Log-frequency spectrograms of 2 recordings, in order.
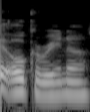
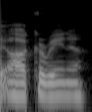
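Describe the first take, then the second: First: "ocarina" opening on a long OH; first pronunciation of ocarina. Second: "ocarina" opening on AH as in "octopus"; second pronunciation of ocarina. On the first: Gamer shows how some people say it, "ocarina" with an OH start. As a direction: say "ocarina" as oh-kuh-REE-nuh. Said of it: "Some people say ocarina". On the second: Gamer shows the other way, "ocarina" with an AH start. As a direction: say "ocarina" as ock-uh-REE-nuh. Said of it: "some people say ocarina". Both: Shown as a demonstration.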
